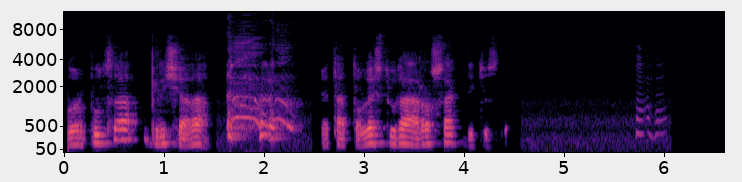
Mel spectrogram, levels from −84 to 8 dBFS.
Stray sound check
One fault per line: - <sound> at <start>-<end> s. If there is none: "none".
- cough at 1.6-2.4 s
- laugh at 5.7-6.0 s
